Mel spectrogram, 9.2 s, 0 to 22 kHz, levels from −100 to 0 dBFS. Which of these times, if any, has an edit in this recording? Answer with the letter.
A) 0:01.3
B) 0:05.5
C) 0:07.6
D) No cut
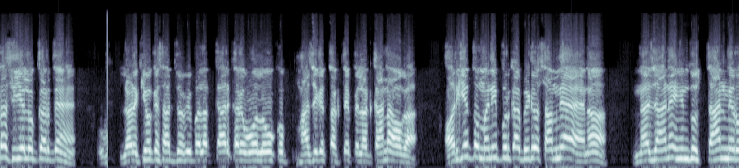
A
